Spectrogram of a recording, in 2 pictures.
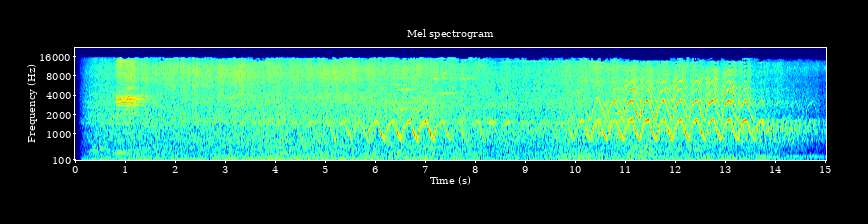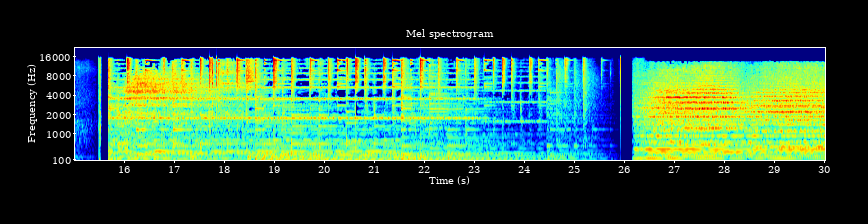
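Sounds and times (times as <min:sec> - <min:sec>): road traffic rumble: 0:00.1 - 0:24.3
emergency siren yelping: 0:04.8 - 0:15.2.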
